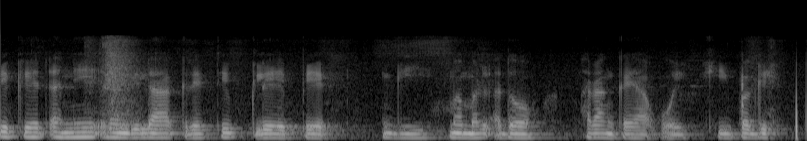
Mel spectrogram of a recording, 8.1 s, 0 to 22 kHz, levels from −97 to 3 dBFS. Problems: background sounds at intervals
